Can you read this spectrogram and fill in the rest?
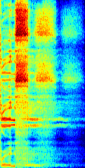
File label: techno male 140; Vocals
